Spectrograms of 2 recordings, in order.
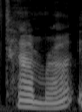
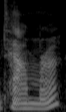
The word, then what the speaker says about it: Tamra: My name is Tamra. It's my birth name. My mother named me Tamra. Actually, my grandmother named me Tamra. Rhymes with camera.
